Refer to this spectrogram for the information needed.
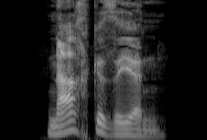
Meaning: past participle of nachsehen
- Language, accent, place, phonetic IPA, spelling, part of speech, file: German, Germany, Berlin, [ˈnaːxɡəˌzeːən], nachgesehen, verb, De-nachgesehen.ogg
